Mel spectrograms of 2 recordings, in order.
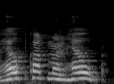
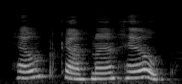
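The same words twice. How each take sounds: First: Kinderen gillen om hulp. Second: High, slow, drawn-out cry for help; kinderen gillen om hulp. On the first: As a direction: shout it urgently at the window. (hoog, iets luider hulpgeroep) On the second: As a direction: call out like a frightened child far off. (hoog en langgerekt hulpgeroep) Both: Acted. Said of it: "te gillen".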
